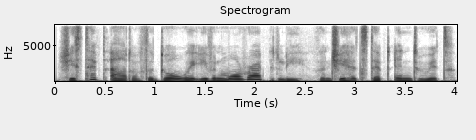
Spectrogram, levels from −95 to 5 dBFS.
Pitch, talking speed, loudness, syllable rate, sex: 190 Hz, 225 wpm, -15 LUFS, 5.9 syllables/s, female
